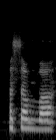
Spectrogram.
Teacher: سین کو واو سے ملائیں گے، تشدید ہے، اور واو کے اوپر کھڑا زبر ہے، الف مدہ کی طرح کھینچ کے پڑھیں گے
